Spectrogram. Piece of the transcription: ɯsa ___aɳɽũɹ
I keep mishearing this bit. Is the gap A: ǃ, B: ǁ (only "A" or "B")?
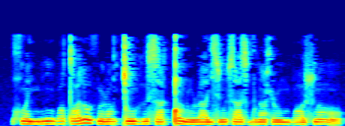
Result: A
